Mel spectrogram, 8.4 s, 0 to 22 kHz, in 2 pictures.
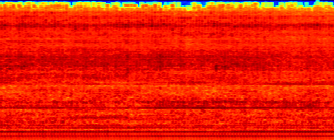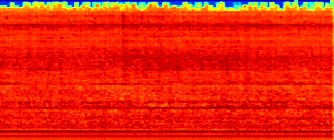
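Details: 1994 Troy-Bilt 34044 33-inch mulching walk-behind mower with Briggs & Stratton engine: a steady run with an even, rapid clatter over the engine note because the mistimed twin blades clash as they come around each other.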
